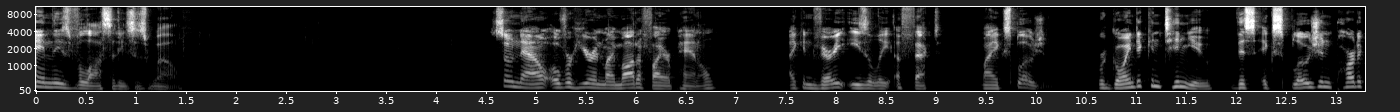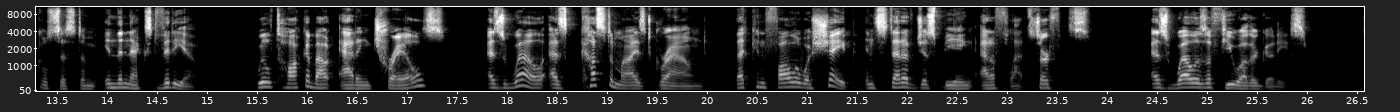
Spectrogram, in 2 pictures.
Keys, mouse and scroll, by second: 0.8-4.1 typing, 3.2 click.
